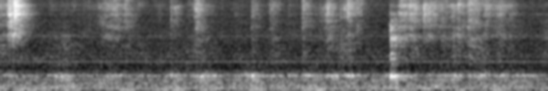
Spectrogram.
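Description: Flour and sugar being mixed in a kitchen bowl, a soft continuous scraping and clinking of a utensil against the bowl, steady and close with low room noise.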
